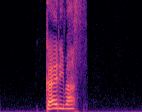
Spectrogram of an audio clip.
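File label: voice, firm; kaerimasu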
